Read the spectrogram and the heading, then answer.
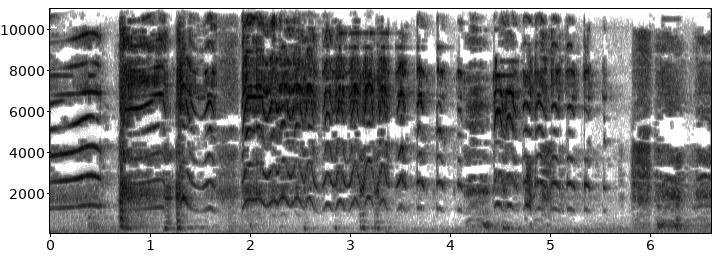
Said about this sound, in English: This is her getting her son to laugh after he has swallowed a dog squeaky toy.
